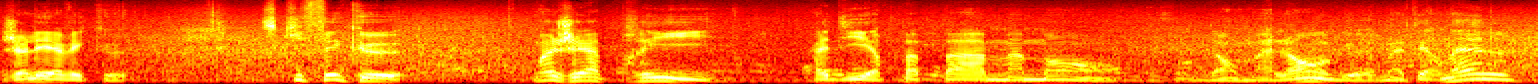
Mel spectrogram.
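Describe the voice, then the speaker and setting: Over noticeable background noise, a man talks at a fairly slow pace, his pitch swinging very widely. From Morocco (Casablanca), French parents. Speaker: writer. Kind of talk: interview monologue. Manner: hesitant, many fillers.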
